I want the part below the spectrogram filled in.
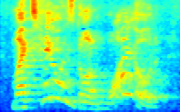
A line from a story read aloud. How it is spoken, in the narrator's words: exclaimed Prewit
